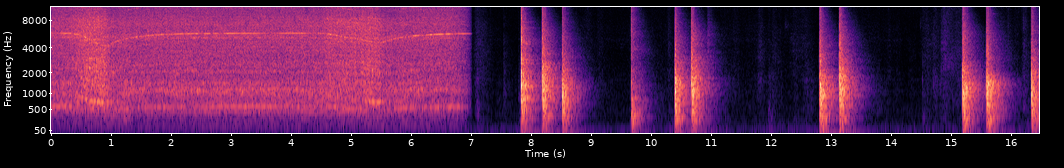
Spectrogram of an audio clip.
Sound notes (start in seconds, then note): 0.7 nailing machine inserting nails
